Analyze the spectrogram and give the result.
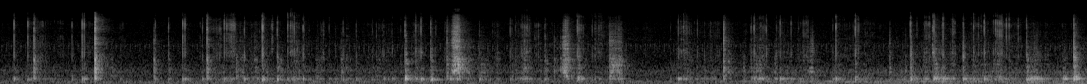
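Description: Long red stiletto nails tap in a quick pattern on a flat, solid, dark grey chalkboard surface. Many short, dry, bright clicks come in uneven clusters over a faint, steady low hum, each tap dying away almost at once.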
